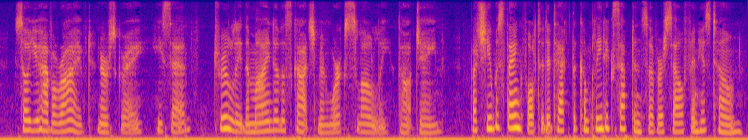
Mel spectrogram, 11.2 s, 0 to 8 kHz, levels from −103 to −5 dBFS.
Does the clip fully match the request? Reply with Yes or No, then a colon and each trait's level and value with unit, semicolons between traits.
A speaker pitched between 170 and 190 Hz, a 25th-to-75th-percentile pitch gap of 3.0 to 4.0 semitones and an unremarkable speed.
Yes: medium, 185 Hz; average, 3.7 semitones; average, 170 wpm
